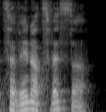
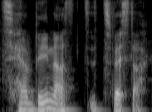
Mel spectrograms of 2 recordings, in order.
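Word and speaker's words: Crvena zvezda: Also wie hast du es gerade ausgesprochen? – Ja, Cervena Zvezda. – Cervena Zvezda, genau.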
